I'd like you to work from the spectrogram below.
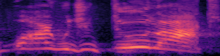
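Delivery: put-on loud, high, slow furious shout at the child; retold outburst of pain and rage, yelled; angry yell. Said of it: "super intense and angry".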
